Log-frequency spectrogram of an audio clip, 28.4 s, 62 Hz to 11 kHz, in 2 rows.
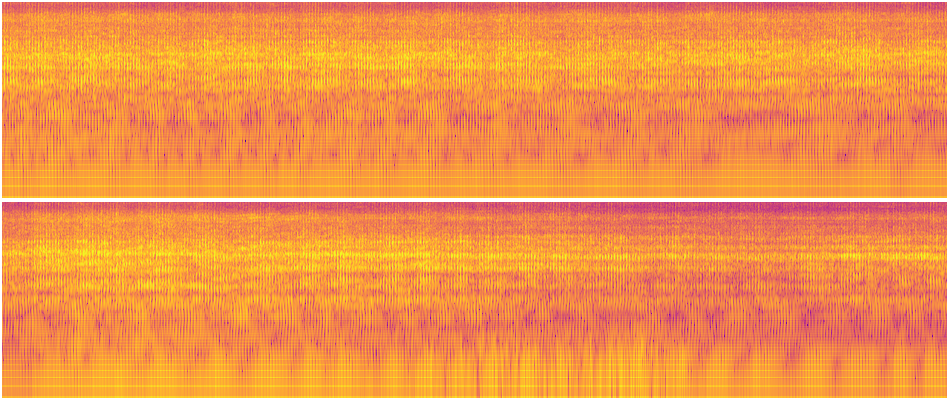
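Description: Kisan Kraft 300D 6 hp diesel power weeder running steadily under load, its single-cylinder engine driving the rotary tines through the soil.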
